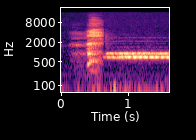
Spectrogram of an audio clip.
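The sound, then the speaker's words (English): A short burst of bright, noisy sound gives way to a steady, moderately loud electronic tone that holds one pitch, a phone ringing with a call coming in on the bat line, with no voices. “Someone calling the bat line. That's the bat phone, huh?”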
